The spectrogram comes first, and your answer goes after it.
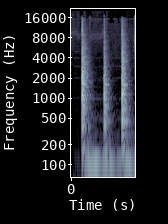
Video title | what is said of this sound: Ep221: How & When to Use a Passphrase | you can hear me tapping it on the desk it's it's solid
